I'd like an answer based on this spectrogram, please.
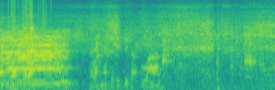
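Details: Old, tough cow being fitted with a nose rope: a loud, rich harmonic moo over the first second and a half, then breaks off into quieter, rough grunting sounds with faint background noise.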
